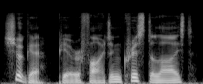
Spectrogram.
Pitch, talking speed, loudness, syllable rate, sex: 100 Hz, 120 wpm, -17 LUFS, 5.6 syllables/s, male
